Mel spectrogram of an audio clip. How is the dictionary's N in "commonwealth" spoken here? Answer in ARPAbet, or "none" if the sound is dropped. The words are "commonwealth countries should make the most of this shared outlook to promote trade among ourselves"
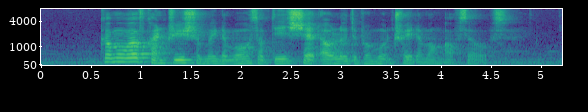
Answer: none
